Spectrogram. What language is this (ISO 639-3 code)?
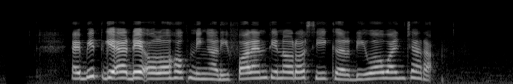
sun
